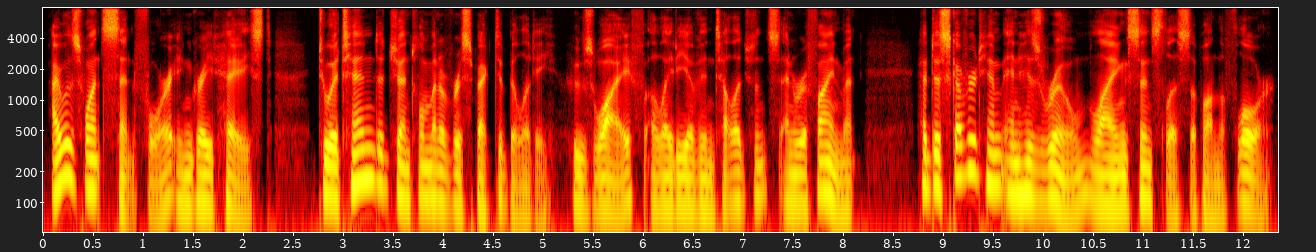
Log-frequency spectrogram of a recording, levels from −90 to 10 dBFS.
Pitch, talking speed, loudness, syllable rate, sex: 100 Hz, 160 wpm, -20 LUFS, 5.4 syllables/s, male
